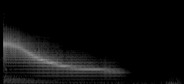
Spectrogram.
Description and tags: Jaw harp sound
Recorded using an SM58, Tascam US-1641 and Logic Pro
